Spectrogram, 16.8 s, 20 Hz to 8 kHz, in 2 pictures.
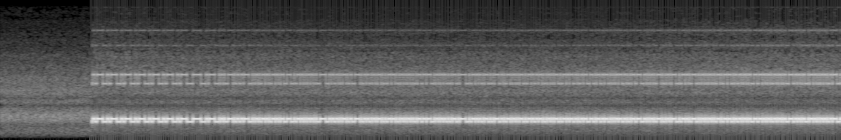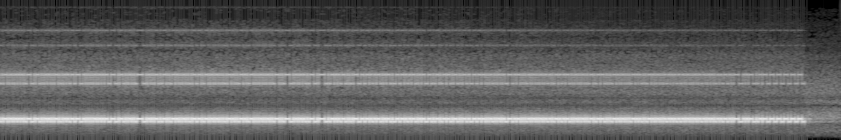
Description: NAVTEX (SITOR-B), 100 baud, 170 Hz shift, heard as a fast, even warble, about 1160 Hz centre. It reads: LA PAROISSE ETAIT UNE SUCCURSALE DE NOGENT-SUR-AUBE ET RELEVAIT DONC DU DOYENNE DE BRIENNE.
